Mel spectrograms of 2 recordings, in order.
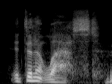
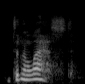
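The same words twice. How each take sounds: First: Said in the usual way. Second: Soft, sorrowful echo; preacher lamenting the revival ended; hushed sad repeat. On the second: Real, not acted. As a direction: let it fall away softly.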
